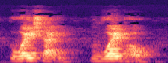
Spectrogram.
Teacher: दंतोष व असं कधी आपण जाणलंच नाही कधी जाणूनच घेतलं नाही म्हणजे दात आणि ओठ मिळून यांची व ची रचना होते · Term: दंतोष्ठ वर्ण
